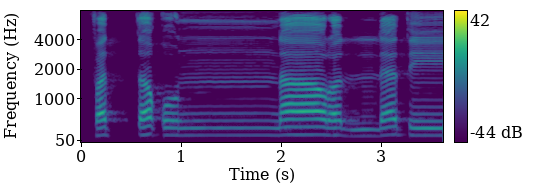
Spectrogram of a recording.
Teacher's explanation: قاف کو آگے ایک تو موٹا کریں گے اور آگے نون کے ساتھ اس کو ملائیں گے اور اس پر غنہ بھی کریں گے، اور را کو جب پڑھیں گے تو آگے موٹا کر کے پڑھیں گے.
